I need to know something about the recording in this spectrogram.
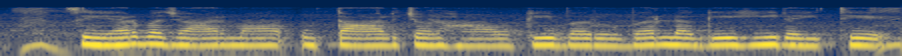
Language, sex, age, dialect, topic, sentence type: Chhattisgarhi, female, 18-24, Eastern, banking, statement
